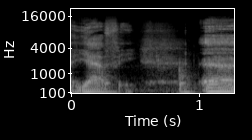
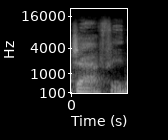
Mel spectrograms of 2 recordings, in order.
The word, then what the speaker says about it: Yaffe: Jaffe, yeah, Yaffe. Not Jaffe. Jaffe's a different family. They pronounce it Yaffe. It's written with a Y.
